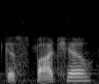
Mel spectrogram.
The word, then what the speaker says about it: gazpacho: Is it gazpacho? Mm-hmm. It's a kind of a tomato soup, but it's cold. I don't know if I'm pronouncing that right. You are.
